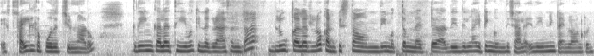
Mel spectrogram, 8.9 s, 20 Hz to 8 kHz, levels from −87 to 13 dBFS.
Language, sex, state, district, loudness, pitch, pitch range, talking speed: Telugu, female, Andhra Pradesh, Guntur, -24 LUFS, 200 Hz, 185-215 Hz, 190 wpm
